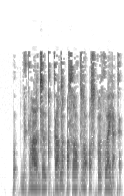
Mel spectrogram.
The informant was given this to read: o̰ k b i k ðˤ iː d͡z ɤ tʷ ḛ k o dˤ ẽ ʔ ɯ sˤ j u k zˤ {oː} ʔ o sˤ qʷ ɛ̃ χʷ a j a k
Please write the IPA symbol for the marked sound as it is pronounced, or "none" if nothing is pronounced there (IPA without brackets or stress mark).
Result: o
